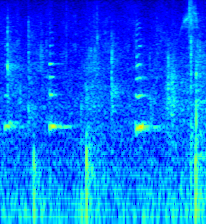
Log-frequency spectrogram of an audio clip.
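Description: Marker squeaking against a white writing board as letters are written: three short high squeaks, the first right at the start and the last about one and a half seconds in, with faint taps of the marker between them.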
